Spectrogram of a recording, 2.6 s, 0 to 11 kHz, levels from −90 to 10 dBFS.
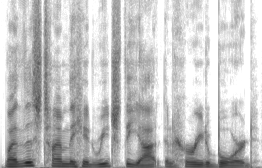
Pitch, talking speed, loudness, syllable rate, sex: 130 Hz, 250 wpm, -18 LUFS, 5.6 syllables/s, male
